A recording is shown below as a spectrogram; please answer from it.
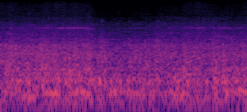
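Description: Steady rumble and hiss of a freight train of open wagons rolling along the track.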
